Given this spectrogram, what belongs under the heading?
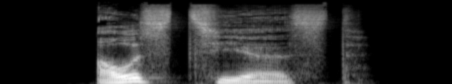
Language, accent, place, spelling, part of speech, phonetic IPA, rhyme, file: German, Germany, Berlin, ausziehest, verb, [ˈaʊ̯sˌt͡siːəst], -aʊ̯st͡siːəst, De-ausziehest.ogg
- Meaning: second-person singular dependent subjunctive I of ausziehen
